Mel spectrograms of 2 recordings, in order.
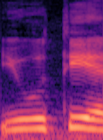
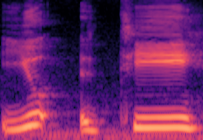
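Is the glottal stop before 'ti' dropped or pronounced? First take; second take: dropped; pronounced. First: The glottal stop is dropped between syllables. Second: A clear glottal stop separates the syllables. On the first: The speaker calls it wrong. "യു തീ അല്ല" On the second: The speaker calls it right. "കൃത്യമായി ആ ഹംസ ഉച്ചരിക്കുക തന്നെ വേണം"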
